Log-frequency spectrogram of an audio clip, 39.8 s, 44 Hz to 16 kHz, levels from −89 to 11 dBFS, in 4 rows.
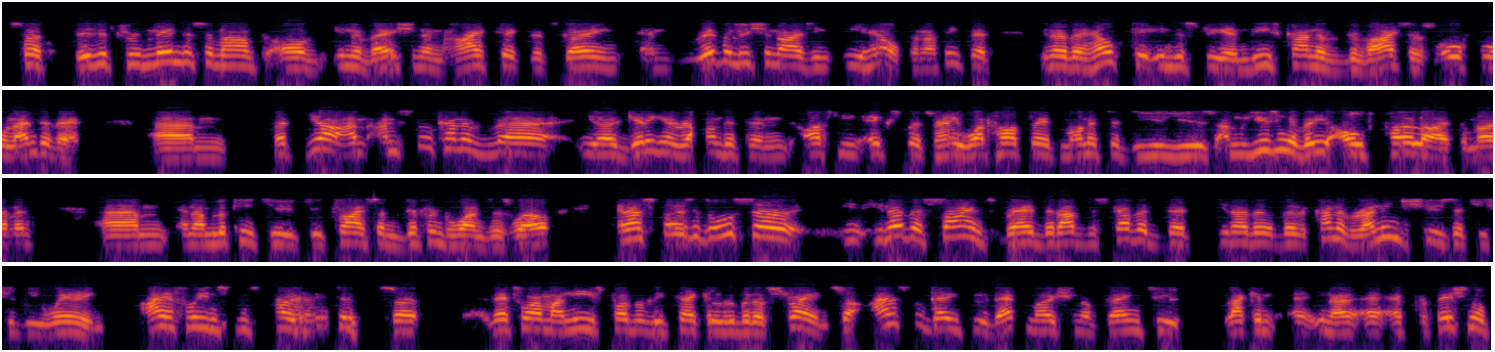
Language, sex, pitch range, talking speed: English, male, 165-260 Hz, 205 wpm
